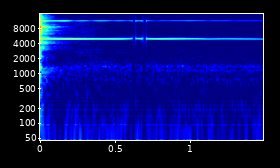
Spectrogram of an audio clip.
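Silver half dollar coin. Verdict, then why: Real. A 1964 90% silver half dollar is pinged once on a Pocket Pinger, giving a single high, sustained bell-like ring with steady tones that fades slowly. The genuine ring sets the baseline pitch for 90% silver.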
